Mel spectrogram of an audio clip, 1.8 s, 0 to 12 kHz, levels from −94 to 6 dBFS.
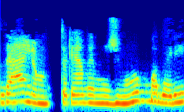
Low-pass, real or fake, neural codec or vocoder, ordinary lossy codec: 7.2 kHz; fake; codec, 16 kHz, 1 kbps, X-Codec, HuBERT features, trained on balanced general audio; MP3, 32 kbps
